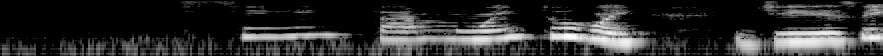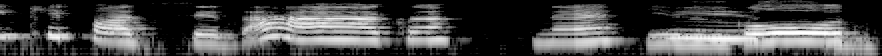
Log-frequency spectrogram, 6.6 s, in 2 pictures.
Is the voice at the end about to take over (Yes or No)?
No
